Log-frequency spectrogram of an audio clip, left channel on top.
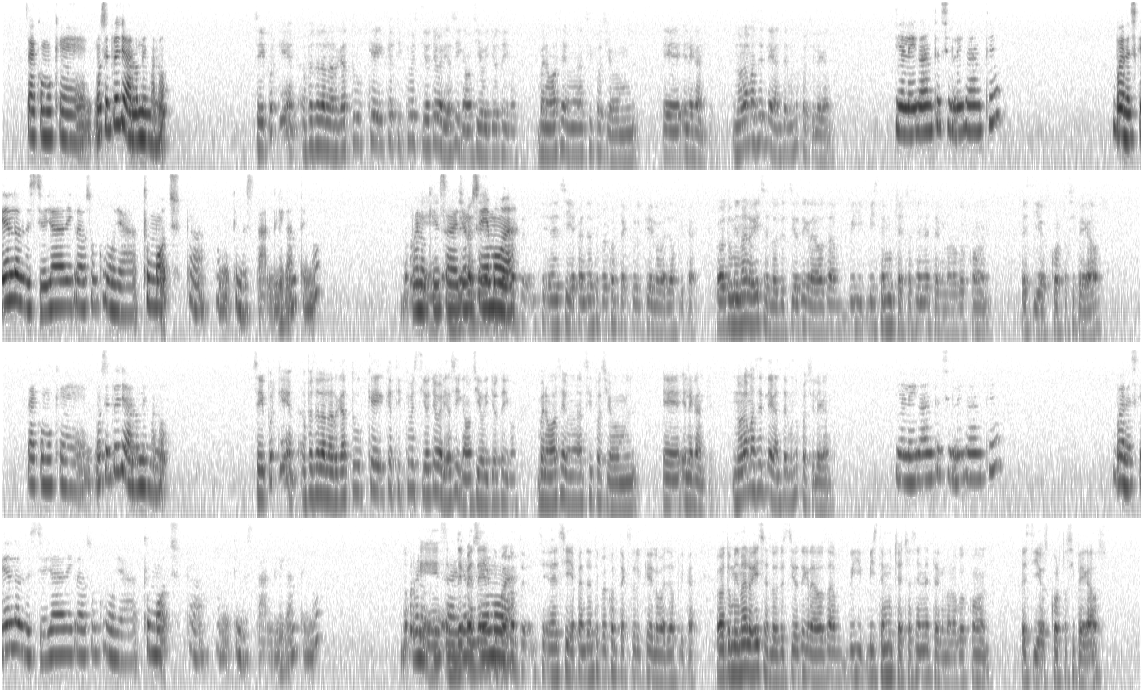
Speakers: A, on the left; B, on the right.
A: sea, como que no siempre llevar lo mismo, ¿no?
B: Sí, porque pues a la larga, ¿tú qué, qué, ti- qué vestido llevarías? Digamos, si hoy yo te digo, bueno, vamos a hacer una situación eh, elegante. No la más elegante del mundo, pero sí elegante.
A: Sí, elegante, sí, elegante. Bueno, es que los vestidos ya de grado son como ya too much para algo que no es tan elegante, ¿no?
B: No,
A: Bueno,
B: porque
A: quién
B: eh,
A: sabe,
B: depende
A: yo no sé
B: del
A: de moda.
B: tipo de contexto, sí, eh, sí, depende del tipo de contexto el que lo vayas a aplicar. Pero tú misma lo dices, los vestidos degradados, ah, vi- viste muchachas en el tecnólogo con vestidos cortos y pegados,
